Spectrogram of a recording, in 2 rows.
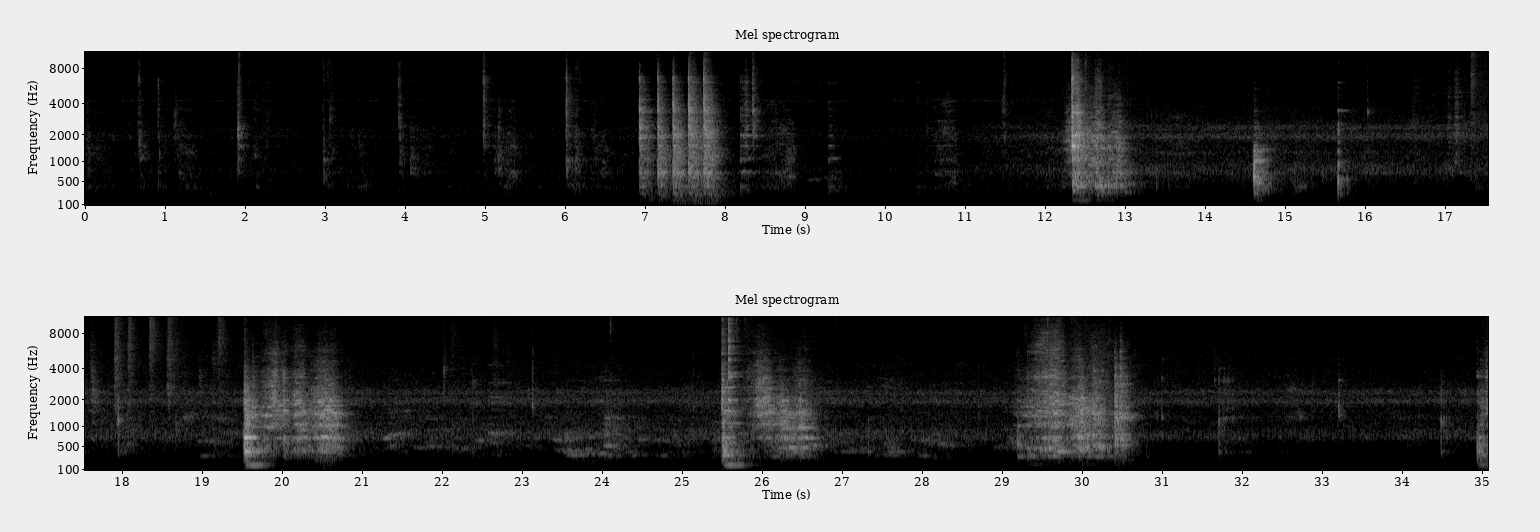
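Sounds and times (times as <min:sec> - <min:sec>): utensils clattering against pot: 0:12.2 - 0:13.1, 0:19.5 - 0:20.9, 0:25.5 - 0:26.8, 0:29.2 - 0:30.7.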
